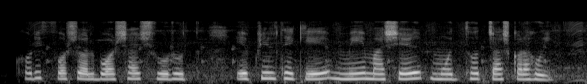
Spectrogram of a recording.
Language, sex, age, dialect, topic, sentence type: Bengali, male, 18-24, Rajbangshi, agriculture, statement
